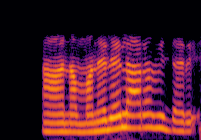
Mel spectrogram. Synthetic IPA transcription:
aːnɐmːɐnelejɐlaːɾaːmid̪ːaːɾi

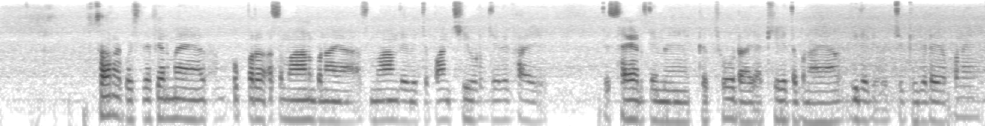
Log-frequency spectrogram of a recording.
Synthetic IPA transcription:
saːɾaːkʊt͡ʃʰt̪eːpʰɪɾmɛ̃ːʊpːəɾəsmaːnbənaːjaːə̰smaːnd̪eːʋɪt͡ʃpãːnt͡ʃʰiːʊʈt̪eːd̪ɪkʰaːeː | t̪eːsɛːɽt̪eːmɛ̃ːɪkt͡ʃʰoːʈaːja̰ːkʰeːt̪bənaːjaːʋid̪eːd̪ḛːʋɪ̰t͡ʃkɪd͡ʒeɽeːəpneː

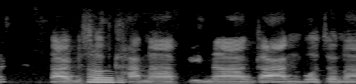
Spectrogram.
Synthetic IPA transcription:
t̪aɾbisɔd̪kʰanapinaɡanbʱɔd͡ʑona

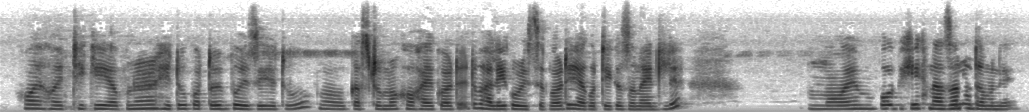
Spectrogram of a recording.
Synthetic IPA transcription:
hɔjɦɔjtʰikɛapʊnaɹɦetʊkɔtɔjbojziɦetʊkastɔmɔxɔɦajkɔɹatɛḛtʊbʱalejkoɹisɛbaɹɔtɛɦeaɡotiakɛzɔnajdilɛ | mojbɔɹbixexnazanʊ̃tamanɛ

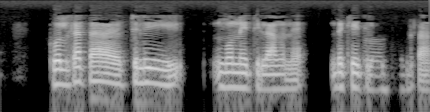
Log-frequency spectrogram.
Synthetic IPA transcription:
kolkat̪aək̚t͡ʃəli | bonet̪ʰilamənḛ | d̪ekʰet̪ʰilalt̪a̰ː

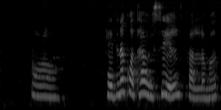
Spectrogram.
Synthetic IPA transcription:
ɔ | xejdinakɔt̪ʰaɦojsilt̪alːɔbɔt̪̚

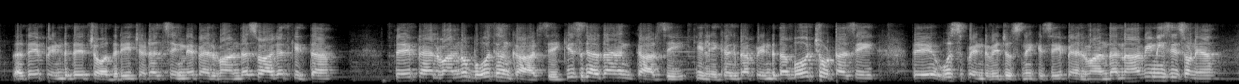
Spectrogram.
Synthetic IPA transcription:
ət̪eːpɪ̃ɳɖd̪eːt͡ʃɔːd̪ɾiːt͡ʃəɖət̪sɪ̃ŋɡneːpɛːlʋaːnd̪aːswaːɡət̪kiːt̪aː | t̪eːpɛːlʋaːnːũːbɔːt̪ɦəŋkaːɾsiːkɪsɡəld̪aːɦəŋkaːɾsiːkɪleːkʰəkd̪aːpɪ̃ɳɖt̪ãːbɔːt̪̚t͡ʃʰoːʈaːsiːt̪eːʊspɪ̃ɳɖʋɪt͡ʃʊsneːkɪseːipɛːlʋaːnd̪aːnãːʋiːnĩːsiːsʊɽ̃jaː

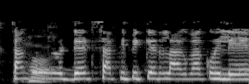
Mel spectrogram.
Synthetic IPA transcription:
t̪ãːŋkoɖeːʈsaɾʈipikeʈlaːɡbaːkoɦile

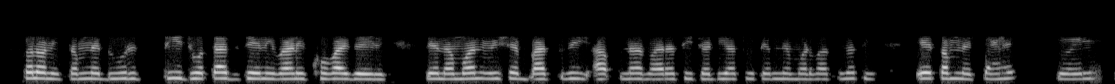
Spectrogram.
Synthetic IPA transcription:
səlonit̪əmned̪uɾ | t̪ʰid͡ʒot̪ad͡ʒt̪eniʋaɽ̃ikʰoʋajɡəili | t̪enamənʋɪʃebat̪ʋiapnamaɾat̪ʰit͡ʃəɖijat̪ũt̪emneməɽʋãt̪ũnət̪ʰi | et̪əmnet͡ʃaɦe | d͡ʒoel

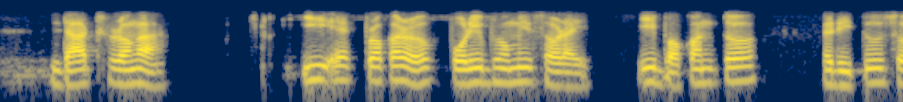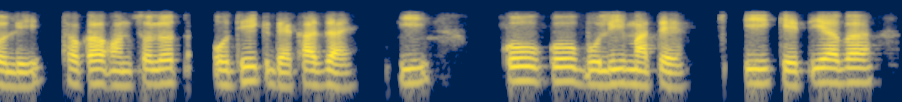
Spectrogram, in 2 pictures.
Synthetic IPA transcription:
datʰɹɔŋa | iɛk̚pɹɔkaɹɔpoɹibʱɹomisɔɹaj | ibɔkʰɔntɔ | ɹitusolitʰɔkaʔɔnsɔlɔtodʱikdɛkʰazaj | i | kowkowbulimatɛ | iketijaba

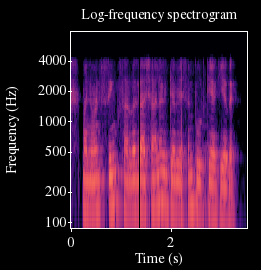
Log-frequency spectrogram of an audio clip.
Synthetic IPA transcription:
mɐnʋɐːnsiŋɡsɐrʋɐɡaːɕaːlɐʋid̪jaːbjɐːsɐmpuːrt̪ijaːkːijɐðɨ

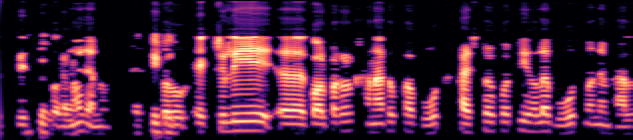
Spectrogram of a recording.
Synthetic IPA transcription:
isianɔjzanɔ̃ | soɛk̚t͡ʃualikɔlpatɔɹkʰanatʊkʰuaboɦut̚pʰajstɔɹpɔtiɦolɛboɦut̚manɛbʱal

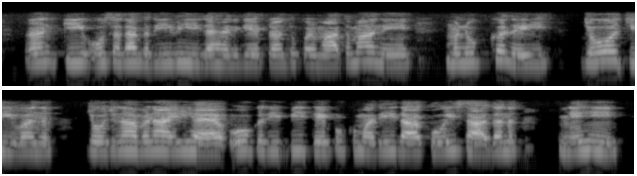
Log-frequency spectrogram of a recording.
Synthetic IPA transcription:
ənkɪoːsəd̪aːɡəɾiːbɦiːɾɛɦənɡeːpəɾənt̪upəɾəmaːt̪mãːneː | mənʊkʰləiː | d͡ʒoːd͡ʒiːʋən | d͡ʒoːd͡ʒnaːbənaːiːɦɛːʔoːɡəɾiːbiːt̪eːpʊkʰməɾiːd̪aːkoːiːsaːd̪ənː | əɦĩː

